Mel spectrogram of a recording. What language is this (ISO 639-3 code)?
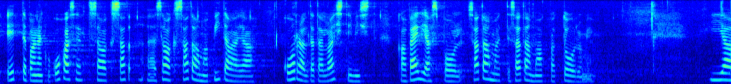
est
